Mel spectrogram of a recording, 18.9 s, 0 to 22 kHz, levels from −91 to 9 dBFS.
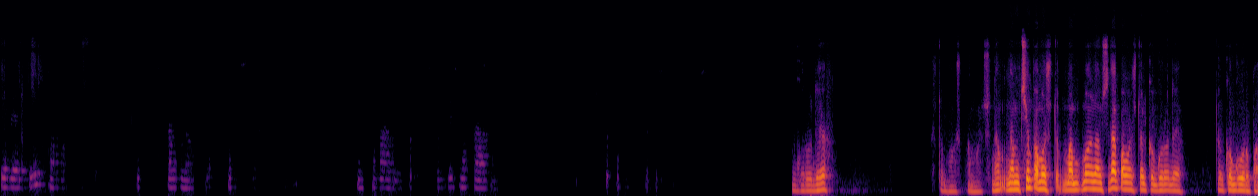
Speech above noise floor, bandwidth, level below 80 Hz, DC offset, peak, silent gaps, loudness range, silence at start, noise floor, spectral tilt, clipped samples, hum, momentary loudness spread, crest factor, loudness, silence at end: over 66 dB; 10 kHz; -68 dBFS; under 0.1%; -4 dBFS; 13.49-13.69 s; 15 LU; 11.9 s; under -90 dBFS; -8 dB/octave; under 0.1%; 50 Hz at -70 dBFS; 20 LU; 24 dB; -22 LUFS; 0 s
